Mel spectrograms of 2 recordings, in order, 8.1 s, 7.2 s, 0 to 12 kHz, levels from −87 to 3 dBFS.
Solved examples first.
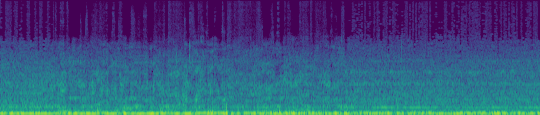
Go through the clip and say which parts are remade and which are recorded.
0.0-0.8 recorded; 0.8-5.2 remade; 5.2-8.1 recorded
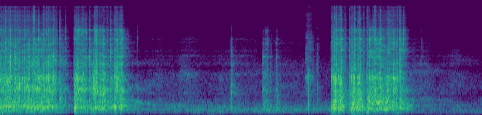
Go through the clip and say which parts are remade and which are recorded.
0.0-3.8 remade; 3.8-5.5 recorded; 5.5-7.2 remade

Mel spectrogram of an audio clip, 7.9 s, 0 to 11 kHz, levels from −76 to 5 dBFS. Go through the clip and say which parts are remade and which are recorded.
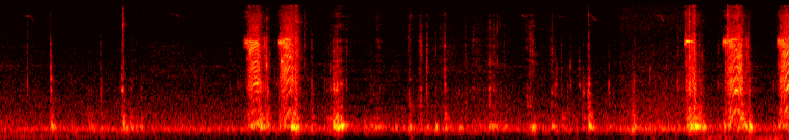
0.0-3.3 recorded; 3.3-4.1 remade; 4.1-7.9 recorded

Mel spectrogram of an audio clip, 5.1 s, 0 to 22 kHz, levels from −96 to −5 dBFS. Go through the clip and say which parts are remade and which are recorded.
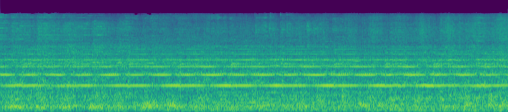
0.0-0.8 remade; 0.8-3.9 recorded; 3.9-5.1 remade

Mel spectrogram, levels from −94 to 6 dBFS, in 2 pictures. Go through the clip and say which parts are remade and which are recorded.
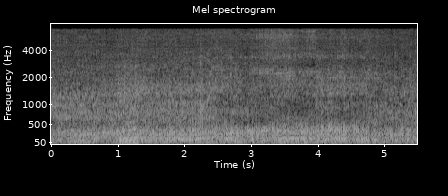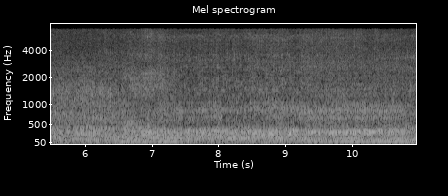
0.0-0.7 remade; 0.7-1.3 recorded; 1.3-5.4 remade; 5.4-7.4 recorded; 7.4-9.3 remade; 9.3-11.0 recorded

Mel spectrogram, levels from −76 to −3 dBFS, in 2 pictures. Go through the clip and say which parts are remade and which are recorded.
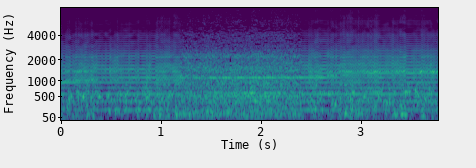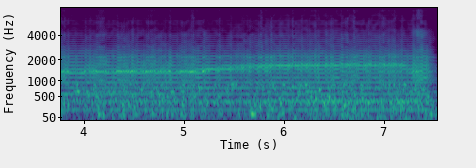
0.0-1.2 remade; 1.2-2.4 recorded; 2.4-7.5 remade

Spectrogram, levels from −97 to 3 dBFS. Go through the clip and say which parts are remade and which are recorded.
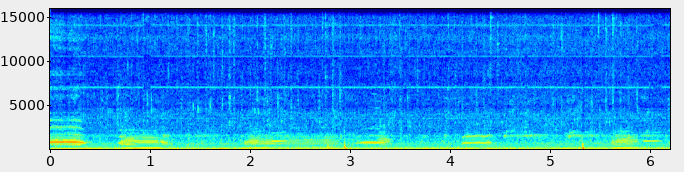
0.0-6.2 recorded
